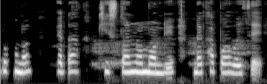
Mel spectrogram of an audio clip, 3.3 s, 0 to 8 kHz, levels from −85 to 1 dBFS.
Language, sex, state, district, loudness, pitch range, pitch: Assamese, female, Assam, Sonitpur, -13 LUFS, 290-320 Hz, 310 Hz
